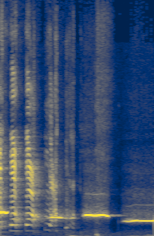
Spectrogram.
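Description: A person whistles a few sustained, slightly wavering notes, with brief giggly, breathy sounds mixed in at the start before the whistle settles into longer held tones.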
